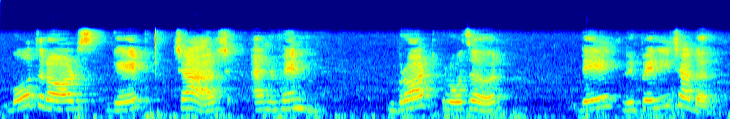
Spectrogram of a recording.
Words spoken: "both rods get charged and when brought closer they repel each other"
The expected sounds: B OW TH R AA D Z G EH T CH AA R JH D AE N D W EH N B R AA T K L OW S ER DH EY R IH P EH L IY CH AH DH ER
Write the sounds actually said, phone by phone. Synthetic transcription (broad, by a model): B OW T R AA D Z G EH T CH AA R JH AE N D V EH N B R AA T K L OW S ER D EY R IH P EH L IY CH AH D ER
